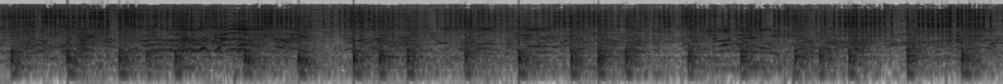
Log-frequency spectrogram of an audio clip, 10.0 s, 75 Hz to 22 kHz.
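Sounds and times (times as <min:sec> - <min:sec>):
children and spectators shouting: 0:00.0 - 0:10.0
steady low beat: 0:00.0 - 0:10.0.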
